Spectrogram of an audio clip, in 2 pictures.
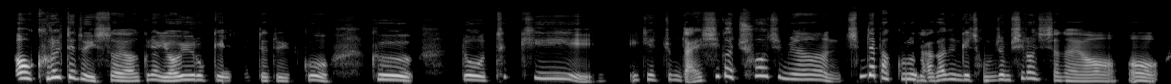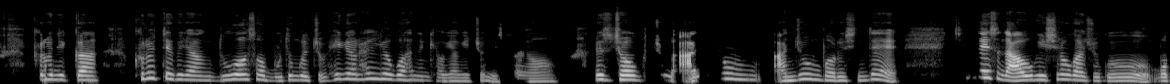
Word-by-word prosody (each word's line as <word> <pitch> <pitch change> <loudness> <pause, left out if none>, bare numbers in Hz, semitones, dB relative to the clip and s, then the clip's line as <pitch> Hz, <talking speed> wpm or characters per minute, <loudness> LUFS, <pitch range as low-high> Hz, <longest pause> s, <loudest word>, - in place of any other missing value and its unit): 어 280 +2 +10
그럴 300 +3 +4
때도 300 - +1
있어요. 170 -2 +1
그냥 220 -3 -1
여유롭게 200 +3 +2
있을 165 0 -10
때도 170 -1 -6
있고 160 +2 -3 0.4
그 210 -5 +4 0.5
또 205 -4 +2
특히 270 - -5 0.3
이렇게 215 +3 -6
좀 215 -3 -10
날씨가 360 - -2
추워지면 240 - -3
침대 390 +3 +1
밖으로 250 -8 -3
나가는 210 +5 -2
게 215 - +1
점점 190 +3 -4
싫어지잖아요. 175 - -3
어. 170 -4 0 0.5
그러니까 210 -2 +3 0.4
그럴 280 +3 0
때 255 -1 0
그냥 205 -4 -2
누워서 230 +3 +2
모든 180 +2 -5
걸 195 -2 +1
좀 170 - -9
해결하려고 240 0 0
하는 200 -2 -7
경향이 155 -2 -7
좀 155 +2 -8
있어요. 140 +2 -9 0.4
그래서 220 -3 +3
저 215 -1 +7 0.2
좀 420 - -10
안 - - +6 0.2
좋은 235 -5 -3
안 180 +2 +2
좋은 235 0 0
버릇인데 185 - -1 0.5
침대에서 315 -3 +2
나오기 200 +2 +8
싫어 230 +3 0
가지고 170 -5 -1
뭐 165 0 0
210 Hz, 285 characters per minute, -24 LUFS, 175-240 Hz, 0.5 s, 어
